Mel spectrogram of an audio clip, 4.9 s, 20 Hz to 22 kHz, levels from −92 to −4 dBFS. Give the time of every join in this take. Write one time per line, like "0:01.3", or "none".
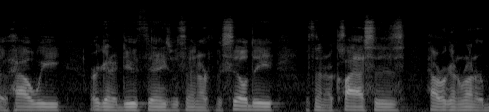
none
